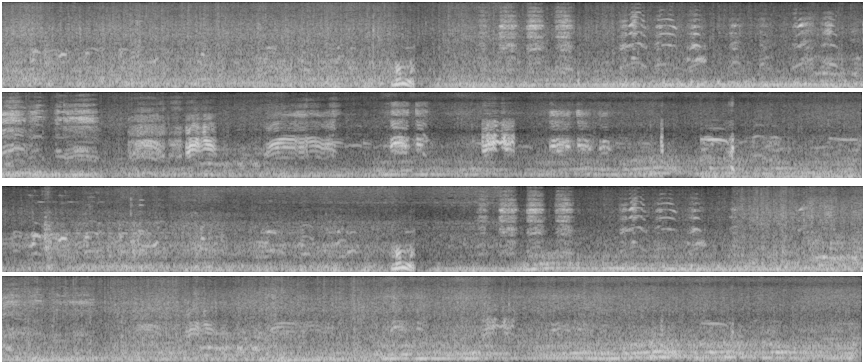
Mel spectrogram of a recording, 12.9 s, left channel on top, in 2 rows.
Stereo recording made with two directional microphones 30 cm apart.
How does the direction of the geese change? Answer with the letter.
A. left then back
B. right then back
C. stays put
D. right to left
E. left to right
D.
